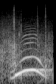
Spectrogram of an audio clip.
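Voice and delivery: loud high whoop; cheering whoop. Real, not acted. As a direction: whoop for the winners. Cheering the winning team.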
